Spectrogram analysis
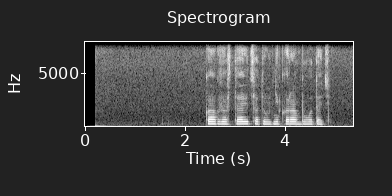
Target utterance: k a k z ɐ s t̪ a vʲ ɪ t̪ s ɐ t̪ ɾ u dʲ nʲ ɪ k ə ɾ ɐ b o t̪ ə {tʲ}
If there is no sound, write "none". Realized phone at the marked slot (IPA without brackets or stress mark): tʲ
